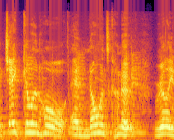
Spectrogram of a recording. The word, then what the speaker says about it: Jake Gyllenhaal: one so this one most people say as Jake Gyllenhaal but there's a twist it's actually Jake Gyllenhaal ah Jake Gyllenhaal ah and also let me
